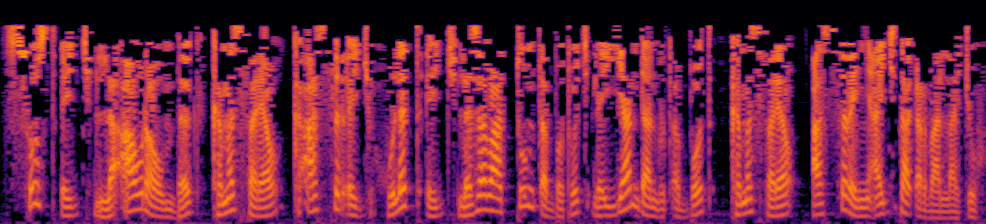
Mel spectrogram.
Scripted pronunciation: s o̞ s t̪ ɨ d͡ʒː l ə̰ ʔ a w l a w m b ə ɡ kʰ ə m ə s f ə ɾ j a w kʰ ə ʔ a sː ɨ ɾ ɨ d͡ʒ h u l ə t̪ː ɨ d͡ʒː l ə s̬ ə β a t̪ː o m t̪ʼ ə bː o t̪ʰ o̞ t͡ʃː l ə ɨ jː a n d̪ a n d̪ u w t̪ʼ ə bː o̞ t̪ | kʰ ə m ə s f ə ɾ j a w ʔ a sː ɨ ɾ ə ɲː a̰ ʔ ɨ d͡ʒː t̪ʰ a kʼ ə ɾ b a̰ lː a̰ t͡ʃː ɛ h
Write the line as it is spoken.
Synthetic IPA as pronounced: s o̞ s t̪ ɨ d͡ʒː l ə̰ ʔ a w ɾ a w m b ə ɡ kʰ ə m ə s f ə ɾ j a w kʰ ə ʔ a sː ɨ ɾ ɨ d͡ʒ h u l ə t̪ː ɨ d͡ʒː l ə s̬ ə β a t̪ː u m t̪ʼ ə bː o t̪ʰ o̞ t͡ʃː l ə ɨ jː a n d̪ a n d̪ u t̪ʼ ə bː o̞ t̪ | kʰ ə m ə s f ə ɾ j a w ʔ a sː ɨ ɾ ə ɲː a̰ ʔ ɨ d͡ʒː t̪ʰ a kʼ ə ɾ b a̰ lː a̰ t͡ʃː ɛ h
